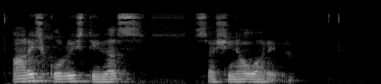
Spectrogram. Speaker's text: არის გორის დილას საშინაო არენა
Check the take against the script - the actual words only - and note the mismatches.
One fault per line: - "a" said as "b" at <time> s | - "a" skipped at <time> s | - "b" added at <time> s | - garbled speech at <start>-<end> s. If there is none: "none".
none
